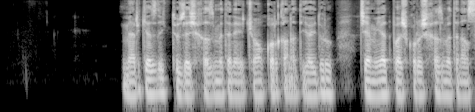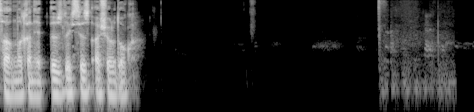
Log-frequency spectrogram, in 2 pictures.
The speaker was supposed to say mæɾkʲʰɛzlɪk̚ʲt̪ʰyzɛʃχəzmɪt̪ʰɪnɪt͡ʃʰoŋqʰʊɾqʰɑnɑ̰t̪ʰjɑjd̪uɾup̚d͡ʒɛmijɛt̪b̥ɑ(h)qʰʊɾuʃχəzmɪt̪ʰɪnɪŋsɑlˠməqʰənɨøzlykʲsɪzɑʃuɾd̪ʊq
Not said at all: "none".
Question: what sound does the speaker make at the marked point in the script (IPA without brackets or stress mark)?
ʃ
